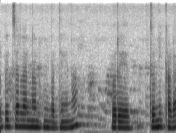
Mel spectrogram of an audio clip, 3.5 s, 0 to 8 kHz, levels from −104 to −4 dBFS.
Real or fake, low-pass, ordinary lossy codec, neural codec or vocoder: real; 7.2 kHz; none; none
